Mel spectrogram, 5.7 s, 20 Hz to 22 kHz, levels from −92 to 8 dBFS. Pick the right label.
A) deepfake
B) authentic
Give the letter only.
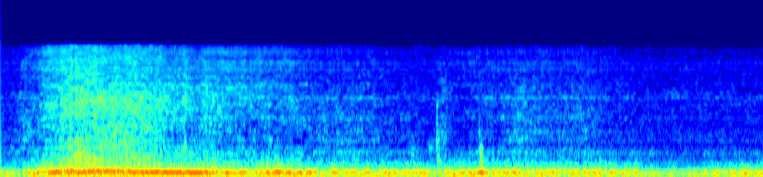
A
